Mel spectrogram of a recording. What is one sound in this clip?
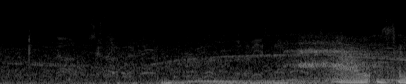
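A car engine hums and revs as the car pulls away.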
